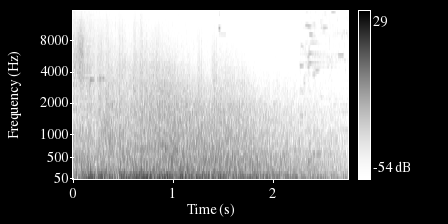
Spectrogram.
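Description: Mech weapons unleash an alpha strike in the RogueTech mod for BattleTech, a dense barrage of overlapping gunfire and artillery-like blasts forming a continuous rumbling roar that tapers off slightly.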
